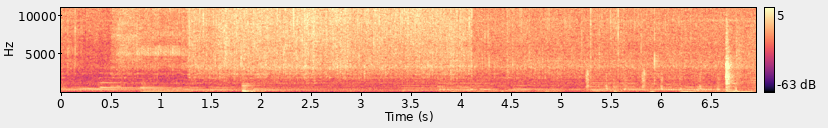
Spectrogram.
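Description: Sliced shallots sizzling in hot cooking oil in a wok as they are stir-fried with a silicone spatula, with a few sharp knocks of the spatula near the end. Light music plays underneath.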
